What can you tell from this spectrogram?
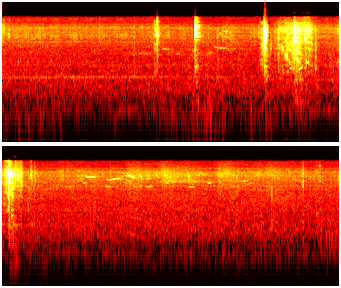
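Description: Golf buggy running, with a thin steady whine for about the first two seconds over outdoor hiss, and a handful of sharp clicks and knocks between about one and a half and three and a half seconds in.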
